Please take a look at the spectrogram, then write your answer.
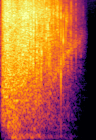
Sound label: Fast Whoosh, Weapons; Infested; Coda Pathocyst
